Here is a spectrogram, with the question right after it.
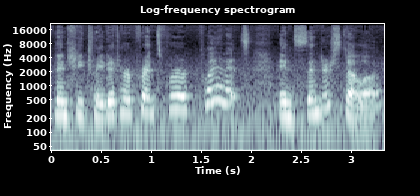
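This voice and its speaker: An American woman, a children's librarian, telling a story and sharing books for kids in a lively, sing-song way. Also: high-pitched, normal speed, a little hiss or hum, poor audio.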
